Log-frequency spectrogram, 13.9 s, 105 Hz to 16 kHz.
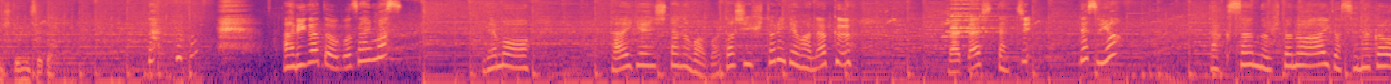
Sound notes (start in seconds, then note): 1.4 laughs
